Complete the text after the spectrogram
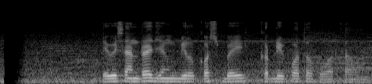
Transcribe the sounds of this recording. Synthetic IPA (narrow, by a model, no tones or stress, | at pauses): dewisandɾad͡ʒɨŋbilkɔsbejkɨrdipɔt̪ɔkəwart̪awan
